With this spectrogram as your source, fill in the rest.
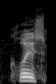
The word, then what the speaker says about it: Clois: Clois. Clois. Great. I did it. I said it right. Clois it is.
